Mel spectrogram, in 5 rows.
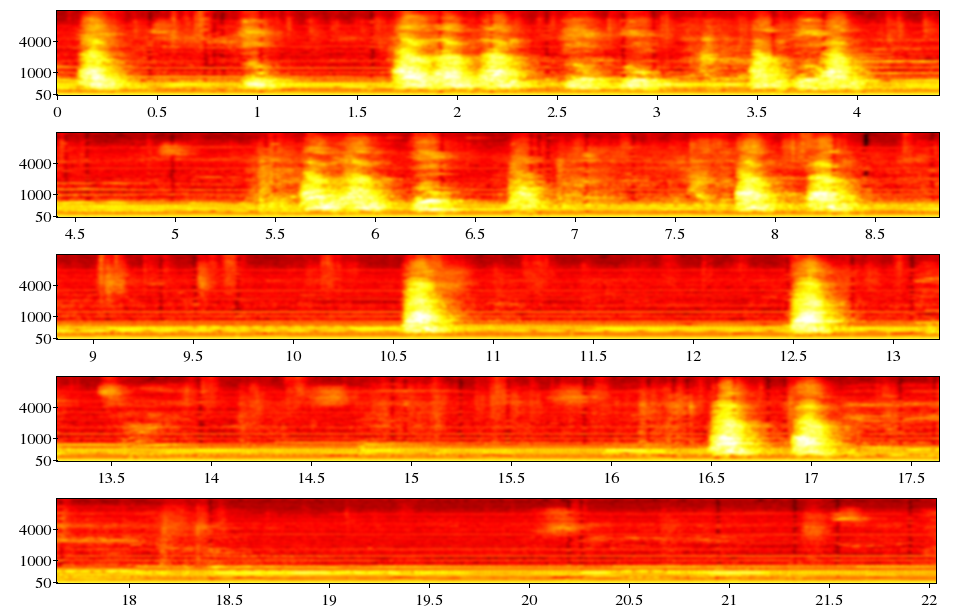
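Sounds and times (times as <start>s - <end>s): dog barking: 0.0s - 4.2s, 5.5s - 8.5s, 10.6s - 10.9s, 12.5s - 12.8s, 16.5s - 17.3s.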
